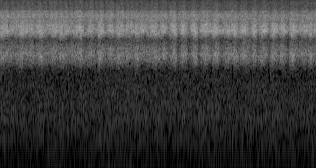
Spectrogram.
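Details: Loud, steady cicada buzzing, a high sizzling drone that throbs slightly in a fast, regular rhythm, with nothing else audible.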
